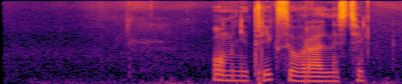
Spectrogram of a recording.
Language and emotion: Russian, neutral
